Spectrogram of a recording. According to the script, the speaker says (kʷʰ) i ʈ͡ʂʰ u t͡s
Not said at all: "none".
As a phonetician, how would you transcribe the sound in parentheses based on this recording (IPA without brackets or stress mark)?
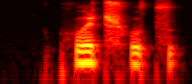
kʷʰ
